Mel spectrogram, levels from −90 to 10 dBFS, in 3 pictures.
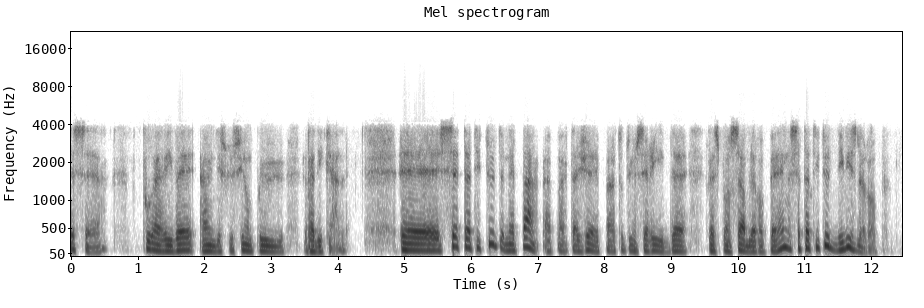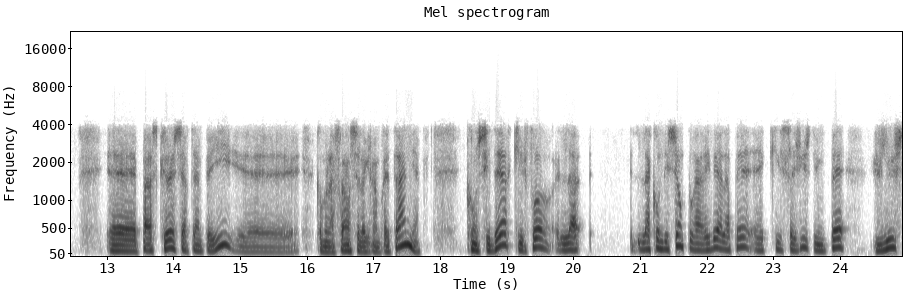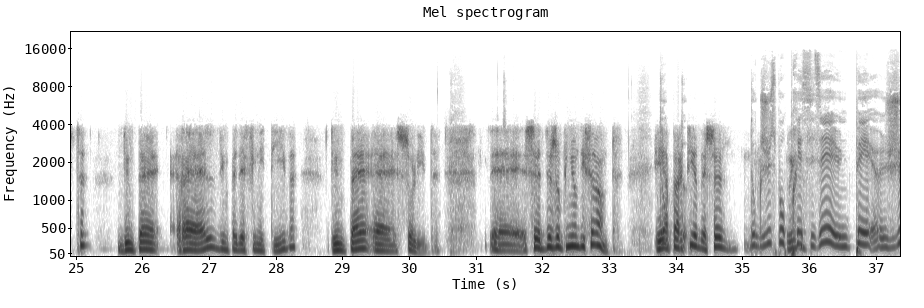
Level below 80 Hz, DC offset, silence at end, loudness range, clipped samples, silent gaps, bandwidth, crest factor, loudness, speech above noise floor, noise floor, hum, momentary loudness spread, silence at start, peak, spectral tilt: -44 dBFS; under 0.1%; 0 s; 3 LU; under 0.1%; none; 10.5 kHz; 16 dB; -18 LUFS; 52 dB; -69 dBFS; none; 14 LU; 0 s; -2 dBFS; -8 dB/octave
